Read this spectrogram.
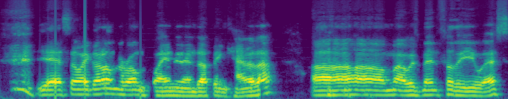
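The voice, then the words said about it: Australian accent. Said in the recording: “I'm originally from Australia. You might tell that from my accent.”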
